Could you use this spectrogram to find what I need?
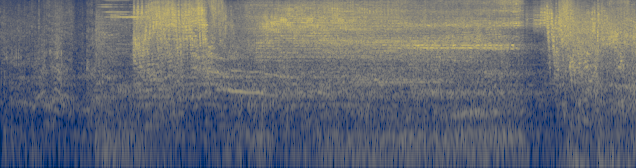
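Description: A magical spell swells with a loud whooshing hum.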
